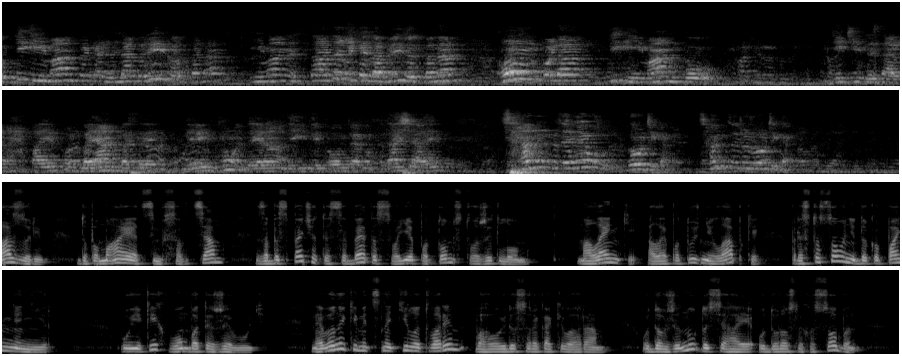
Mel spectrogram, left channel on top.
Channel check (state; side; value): different; both; correlation 0.01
